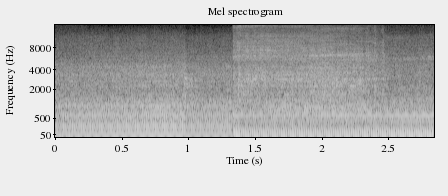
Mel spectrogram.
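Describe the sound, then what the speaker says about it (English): A power saw cuts a wood board into vanity molding trim pieces, a loud continuous whine that shifts pitch partway through as the blade bites into the wood. "Then I cut the molding pieces away from the center and cut them to length."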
